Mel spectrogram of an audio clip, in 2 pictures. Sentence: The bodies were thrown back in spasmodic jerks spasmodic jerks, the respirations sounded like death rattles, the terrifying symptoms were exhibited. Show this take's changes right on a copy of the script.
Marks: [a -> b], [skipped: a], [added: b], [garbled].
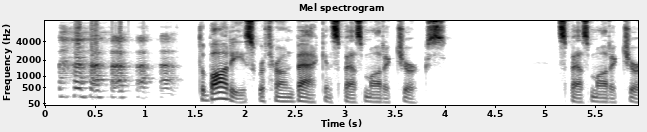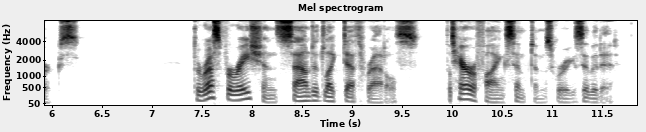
The bodies were thrown back in spasmodic jerks spasmodic jerks, the respirations sounded like death rattles, the terrifying symptoms were exhibited.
